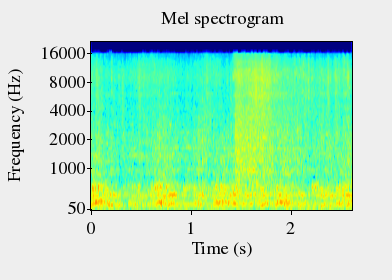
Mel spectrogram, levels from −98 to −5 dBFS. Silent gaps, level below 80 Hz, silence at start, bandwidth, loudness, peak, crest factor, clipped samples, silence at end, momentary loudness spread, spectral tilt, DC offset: none; -54 dBFS; 0 s; 16.5 kHz; -31 LUFS; -14 dBFS; 20 dB; under 0.1%; 0 s; 8 LU; -3 dB/octave; under 0.1%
